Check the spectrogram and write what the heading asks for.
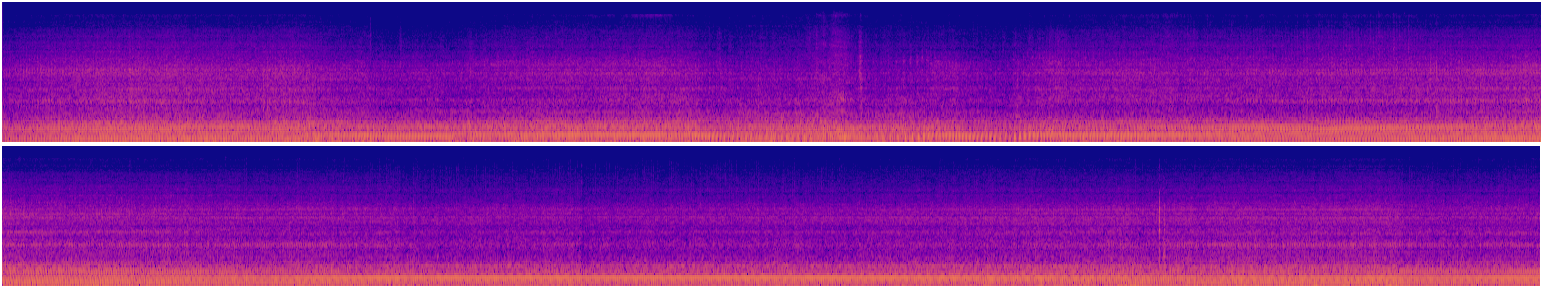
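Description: Cafe racer motorcycle engine running while riding. Its pitch drops about eight to ten seconds in, climbs again, then holds steady for the rest.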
